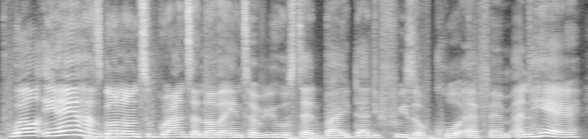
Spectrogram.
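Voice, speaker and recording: A woman reads a scripted entertainment gossip segment in a slightly low voice. She weighs in with opinionated, conversational asides, with a soft music bed running underneath. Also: fast talker. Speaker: entertainment news presenter. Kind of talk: scripted celebrity gossip commentary.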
